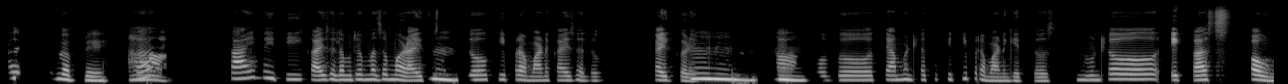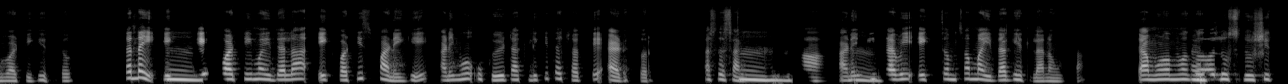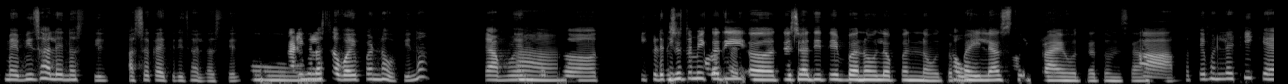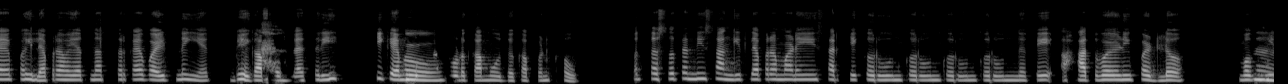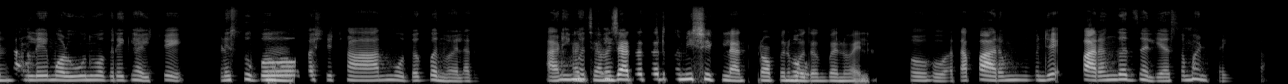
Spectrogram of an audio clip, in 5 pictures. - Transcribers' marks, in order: distorted speech; other background noise; static; tapping; in English: "मे बी"; chuckle; laughing while speaking: "आणि मग ते"; in English: "प्रॉपर"
- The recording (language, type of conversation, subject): Marathi, podcast, तुम्हाला घरातल्या पारंपरिक रेसिपी कशा पद्धतीने शिकवल्या गेल्या?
